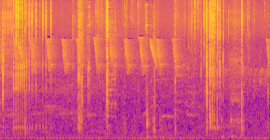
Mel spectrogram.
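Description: A small bird chirping over and over, a quick series of short falling high chirps. Several short sputtering spurts break in, the loudest a cluster about four seconds in, as chili sauce is squeezed from a squeeze bottle onto the food.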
